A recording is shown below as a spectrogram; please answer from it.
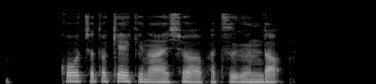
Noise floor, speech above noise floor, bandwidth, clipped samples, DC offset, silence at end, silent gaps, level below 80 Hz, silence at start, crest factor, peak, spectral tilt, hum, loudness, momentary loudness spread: -81 dBFS; 54 dB; 11.5 kHz; under 0.1%; under 0.1%; 0.95 s; none; -58 dBFS; 0.05 s; 18 dB; -12 dBFS; -5 dB/octave; none; -28 LUFS; 5 LU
